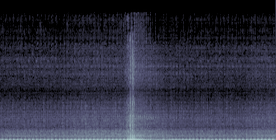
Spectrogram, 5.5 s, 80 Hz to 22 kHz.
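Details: 2005 Honda CRF150F single after valve adjustment and carburetor tune-up (brought in as a no-start, traced to the carb), idling during carb adjustment: an even, quick putter with one brief thump midway and no clatter or stumbling. A healthy idle.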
